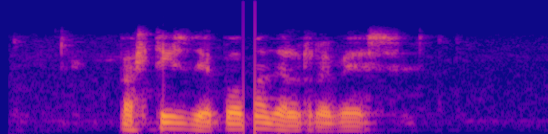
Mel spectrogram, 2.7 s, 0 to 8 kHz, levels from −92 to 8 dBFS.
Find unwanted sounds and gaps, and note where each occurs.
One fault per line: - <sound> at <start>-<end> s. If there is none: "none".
- dropout at 1.2-1.3 s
